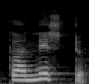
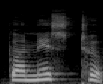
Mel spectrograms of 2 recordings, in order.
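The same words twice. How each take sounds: No difference in how they are said.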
